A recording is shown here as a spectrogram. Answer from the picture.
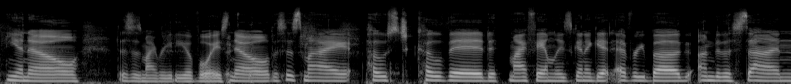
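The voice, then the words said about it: Raspy, hoarse voice. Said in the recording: “You're sounding a little raspy here. ... Sounding a little raspy”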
